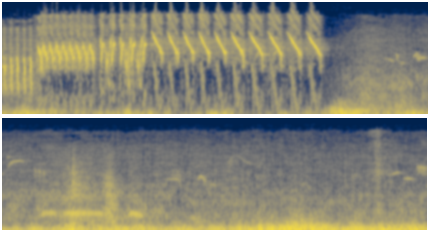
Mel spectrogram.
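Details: Atlantic canary singing, the song used to teach young birds and stimulate males to sing: a fast series of bright rising whistled notes repeated about three per second, then quiet with faint chirps and low background rumble.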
